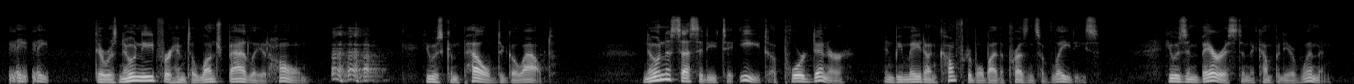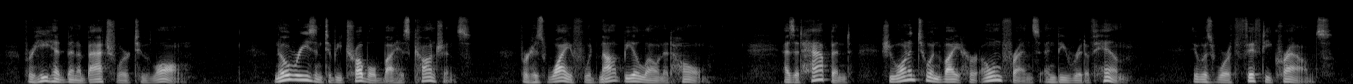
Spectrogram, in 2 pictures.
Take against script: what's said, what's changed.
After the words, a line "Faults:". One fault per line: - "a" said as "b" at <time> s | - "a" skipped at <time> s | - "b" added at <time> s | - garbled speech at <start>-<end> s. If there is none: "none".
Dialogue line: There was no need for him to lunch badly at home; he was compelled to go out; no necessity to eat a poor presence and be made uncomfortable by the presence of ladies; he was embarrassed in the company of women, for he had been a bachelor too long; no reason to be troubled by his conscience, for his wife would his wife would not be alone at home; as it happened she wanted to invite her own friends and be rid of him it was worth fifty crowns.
There was no need for him to lunch badly at home; he was compelled to go out; no necessity to eat a poor dinner and be made uncomfortable by the presence of ladies; he was embarrassed in the company of women, for he had been a bachelor too long; no reason to be troubled by his conscience, for his wife would not be alone at home; as it happened she wanted to invite her own friends and be rid of him it was worth fifty crowns.
Faults:
- "presence" said as "dinner" at 8.1 s
- "his wife would" skipped at 19.5 s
